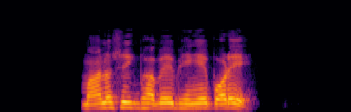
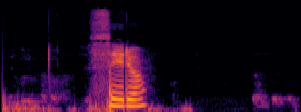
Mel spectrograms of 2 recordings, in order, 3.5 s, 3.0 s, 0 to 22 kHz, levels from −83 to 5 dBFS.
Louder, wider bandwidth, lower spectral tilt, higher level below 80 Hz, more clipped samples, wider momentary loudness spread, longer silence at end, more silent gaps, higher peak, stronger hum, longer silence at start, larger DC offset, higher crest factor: first, -13 LUFS vs -19 LUFS; second, 6 kHz vs 16 kHz; first, -9 dB/octave vs -5 dB/octave; second, -60 dBFS vs -46 dBFS; neither; second, 7 LU vs 23 LU; about the same, 1 s vs 1.1 s; neither; about the same, -2 dBFS vs -4 dBFS; neither; first, 0.85 s vs 0.05 s; neither; second, 14 dB vs 20 dB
